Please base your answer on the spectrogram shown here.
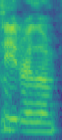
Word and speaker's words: Theatrhythm: Theatrhythm. I know. Theatrhythm? It's spelled in a weird way, but that is how it's said.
